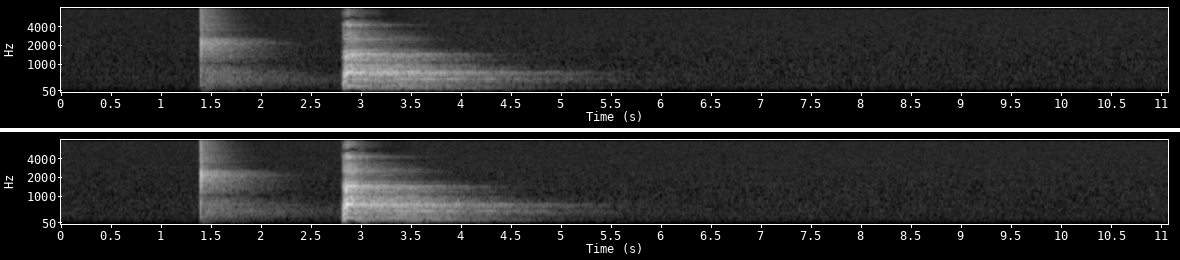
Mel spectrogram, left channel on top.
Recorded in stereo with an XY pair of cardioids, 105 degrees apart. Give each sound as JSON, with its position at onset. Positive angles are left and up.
{"t": 1.4, "sound": "a finger snap", "azimuth_deg": -60, "distance_m": 0.8}
{"t": 2.8, "sound": "a shout", "azimuth_deg": -50, "distance_m": 1.0}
